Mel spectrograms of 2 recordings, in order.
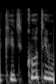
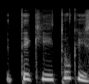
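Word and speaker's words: Keti Koti: Maar de gemiddelde Nederlander, ja, we hebben net van onze eigen, ik claim hem niet, maar de beoogde premier van Nederland, die niet eens weet hoe je kitty-kotty moet uitspreken, die tikkie-tokkie zegt of zoiets.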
